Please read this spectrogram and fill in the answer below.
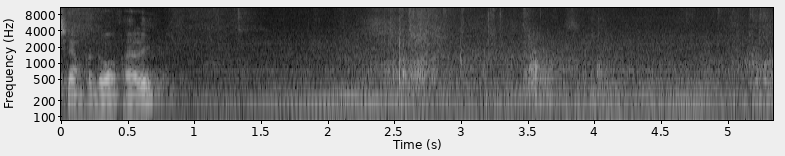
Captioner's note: paper cover noise; press machine noise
